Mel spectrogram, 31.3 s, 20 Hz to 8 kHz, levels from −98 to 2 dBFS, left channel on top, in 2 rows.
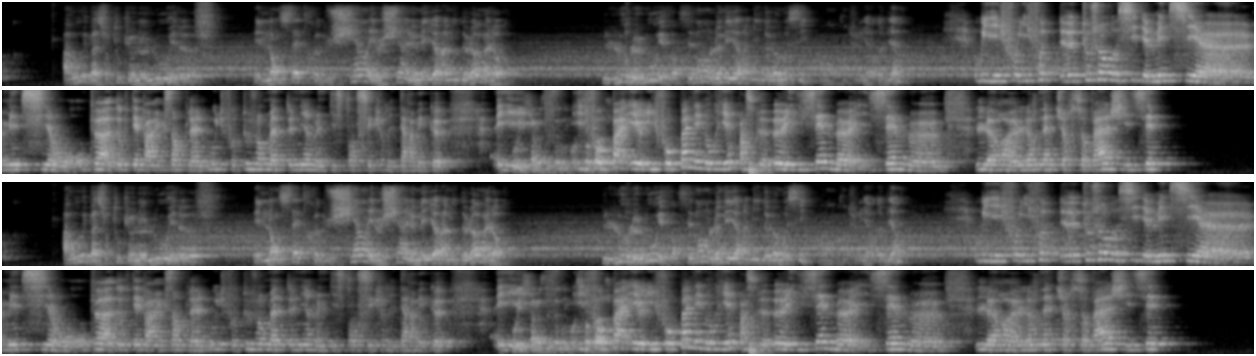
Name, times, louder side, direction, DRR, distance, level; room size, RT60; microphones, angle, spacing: voice 1, 0.8-2.5 3.1-6.3 7.5-11.3 22.0-23.2, right 1 dB, 30° right, 2 dB, 0.4 m, -36 dB
sound 1, 1.7-14.2, equal, 70° right, 0.7 m, -47 dB
voice 2, 11.8-22.4 22.8-30.0, left 3 dB, 45° left, 1 dB, 0.5 m, -31 dB
2.8 x 2.6 x 2.2 m, 0.68 s
head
